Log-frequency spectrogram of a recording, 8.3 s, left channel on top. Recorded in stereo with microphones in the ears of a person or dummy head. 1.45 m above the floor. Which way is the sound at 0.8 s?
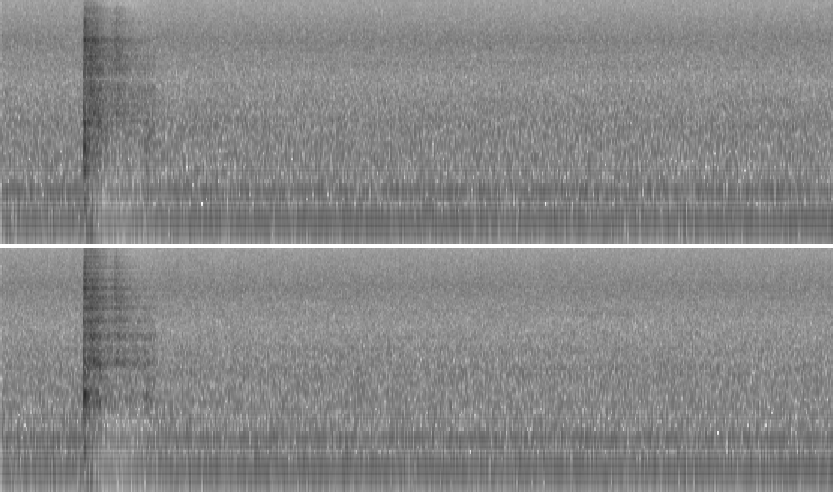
10° right (ahead or behind).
